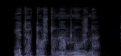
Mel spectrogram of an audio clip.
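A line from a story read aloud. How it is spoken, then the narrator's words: Whisper. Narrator (Russian): шепнул Сережа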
